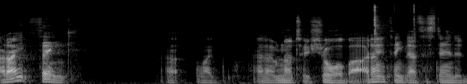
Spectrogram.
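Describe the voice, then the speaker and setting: Mumbling man with an Australian accent and a bright, sharp tone on a very clean recording over a silent background. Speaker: car mechanic youtuber. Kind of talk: tutorial. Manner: mumbly; casual with many fillers.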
